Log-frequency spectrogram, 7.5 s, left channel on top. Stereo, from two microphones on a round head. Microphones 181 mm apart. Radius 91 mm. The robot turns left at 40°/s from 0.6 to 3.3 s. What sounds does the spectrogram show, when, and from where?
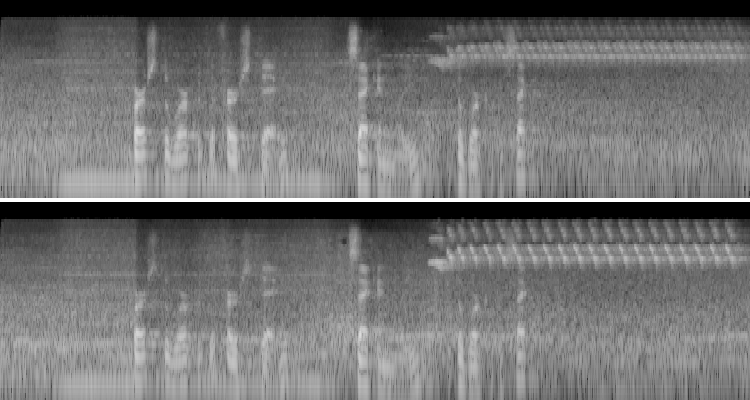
1.3 s a man speaking: 40° left (ahead or behind), 1.0 m; by 5.3 s 5° left (ahead or behind), 1.0 m
4.3 s a doorbell: 70° right (ahead or behind), 4.5 m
